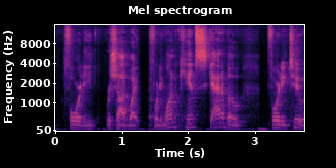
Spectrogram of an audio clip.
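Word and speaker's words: Skattebo: I'll have to figure out how to pronounce his name. Austin Eckler 43, and Brayen Allen 44. I've heard it scatter. And there's only one. So I'm thinking it's Bo. I'm thinking it's Cam Scatabo.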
